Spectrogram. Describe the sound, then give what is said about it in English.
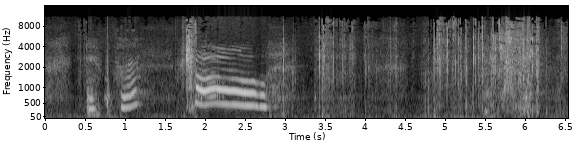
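Wrapping paper is ripped and crinkled off a special present, a book about a firefighter, in several rough bursts as a child and an adult open it together, with the child's voice and the adult's drawn-out exclamation mixed in. “Here, you want to pull? Pull the paper.”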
